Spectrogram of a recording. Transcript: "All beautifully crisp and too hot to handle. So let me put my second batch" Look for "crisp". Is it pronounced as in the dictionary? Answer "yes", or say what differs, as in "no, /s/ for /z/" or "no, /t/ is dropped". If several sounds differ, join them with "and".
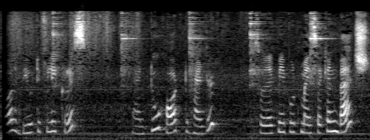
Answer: no, /p/ is dropped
